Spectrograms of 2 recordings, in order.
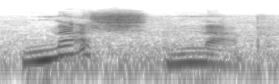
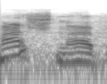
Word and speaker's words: gnashnab: Now the next one is nashnab. And nashnab is spelled Gnashnab.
